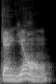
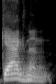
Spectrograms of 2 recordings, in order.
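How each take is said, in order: First: The name is said with a French pronunciation. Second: The name is said with an English pronunciation. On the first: This follows the name's French origin. "that's the French pronunciation" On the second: This is how the person himself says it. "he pronounces it Gagnon"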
